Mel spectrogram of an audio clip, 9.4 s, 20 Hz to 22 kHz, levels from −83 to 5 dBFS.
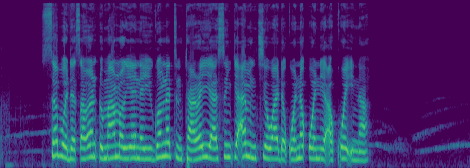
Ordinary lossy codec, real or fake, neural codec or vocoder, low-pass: none; fake; vocoder, 48 kHz, 128 mel bands, Vocos; none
